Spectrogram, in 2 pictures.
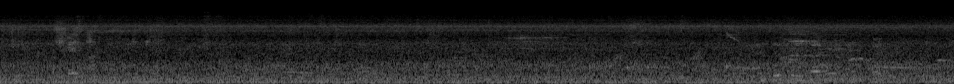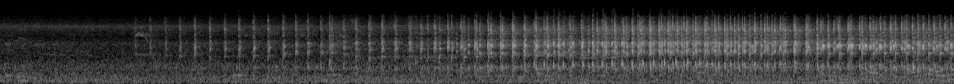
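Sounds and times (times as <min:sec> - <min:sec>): bird beak clattering: 0:11.0 - 0:19.0.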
